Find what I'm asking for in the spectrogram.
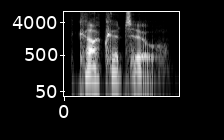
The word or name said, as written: cockatoo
